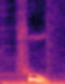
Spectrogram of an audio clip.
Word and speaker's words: fou: O, U give us who, like in food. Example, fou, which means crazy. Example, fou.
